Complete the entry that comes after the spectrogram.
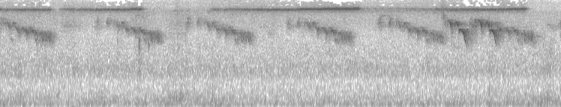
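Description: Faint bird song: a string of short, high, falling whistled notes, about one a second. A thin, high, steady tone runs beneath it, breaking off now and then.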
